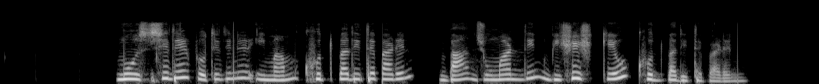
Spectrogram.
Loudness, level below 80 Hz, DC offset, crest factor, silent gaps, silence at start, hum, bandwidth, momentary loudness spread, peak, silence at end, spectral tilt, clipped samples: -18 LUFS; -56 dBFS; under 0.1%; 16 dB; 4.22-4.39 s, 5.97-6.02 s; 1.15 s; none; 7.6 kHz; 9 LU; -2 dBFS; 0.75 s; -6 dB/octave; under 0.1%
